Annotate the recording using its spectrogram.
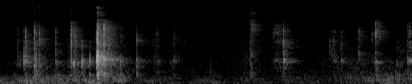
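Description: Thin plastic cup crackling and clicking as it is handled and poked with a pencil point to make a hole in it: a string of irregular sharp clicks, the loudest about a second in.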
